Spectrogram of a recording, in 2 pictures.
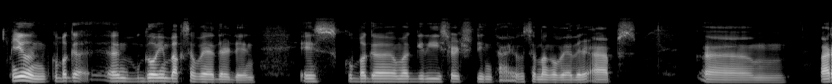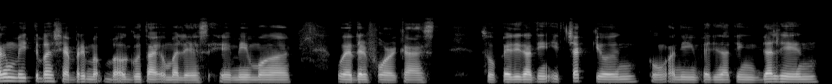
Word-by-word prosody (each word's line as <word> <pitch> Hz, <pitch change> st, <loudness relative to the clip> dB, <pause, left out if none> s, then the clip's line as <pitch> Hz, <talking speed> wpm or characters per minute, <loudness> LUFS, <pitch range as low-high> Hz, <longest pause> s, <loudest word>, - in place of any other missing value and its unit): iyon 175 Hz, -9 st, +9 dB
kumbaga 160 Hz, +2 st, -2 dB, 0.2 s
and 150 Hz, -1 st, +1 dB, 0.2 s
going 155 Hz, -1 st, +6 dB
back 140 Hz, -, +3 dB
sa -, -, -1 dB
weather 120 Hz, -1 st, +2 dB
din, 105 Hz, -1 st, -3 dB, 0.5 s
is 140 Hz, -1 st, 0 dB
kumbaga 135 Hz, -1 st, +1 dB
mag-research 130 Hz, 0 st, -3 dB
din 125 Hz, -1 st, -5 dB
tayo 120 Hz, -, -8 dB
sa 125 Hz, -, -6 dB
mga 115 Hz, -1 st, +1 dB
weather 110 Hz, 0 st, 0 dB
apps. 115 Hz, -1 st, -1 dB, 0.6 s
Um, 105 Hz, -2 st, -3 dB, 0.3 s
parang 145 Hz, +7 st, +6 dB
may 155 Hz, -1 st, +1 dB
di 155 Hz, -, -7 dB
ba 155 Hz, -, +5 dB
siyempre 135 Hz, -4 st, 0 dB
ma 120 Hz, -, 0 dB
bago 120 Hz, -1 st, -1 dB
tayo 115 Hz, 0 st, +3 dB
umalis 105 Hz, -1 st, -1 dB
eh 110 Hz, -1 st, -3 dB
may 110 Hz, 0 st, 0 dB
mga 110 Hz, 0 st, 0 dB, 0.5 s
weather 115 Hz, 0 st, +4 dB
forecast. 105 Hz, -1 st, -2 dB, 0.4 s
So -, -, -5 dB
pwede 120 Hz, 0 st, +3 dB
nating 125 Hz, +2 st, +1 dB
i-check 155 Hz, +4 st, -1 dB
yun 120 Hz, +1 st, -1 dB
kung 110 Hz, 0 st, -4 dB
ano 115 Hz, -, -4 dB
yung 110 Hz, -1 st, -4 dB
puwede 115 Hz, -1 st, -2 dB
nating 110 Hz, -1 st, -5 dB
dalhin. 125 Hz, -1 st, +1 dB
120 Hz, 155 wpm, -23 LUFS, 110-135 Hz, 0.6 s, iyon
